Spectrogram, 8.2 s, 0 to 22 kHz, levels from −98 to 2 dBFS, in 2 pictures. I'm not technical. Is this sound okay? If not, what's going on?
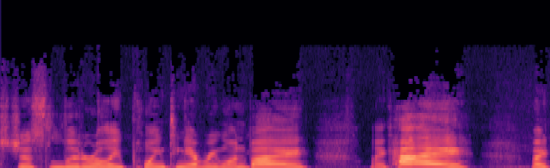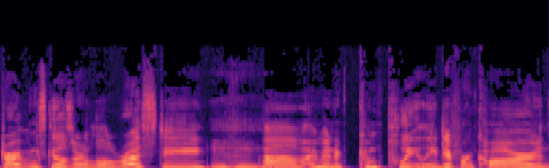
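Yes, this recording sounds fine, and nothing in it suggests a technical problem. The speech comes through steadily with no interruptions or odd sounds at any point.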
